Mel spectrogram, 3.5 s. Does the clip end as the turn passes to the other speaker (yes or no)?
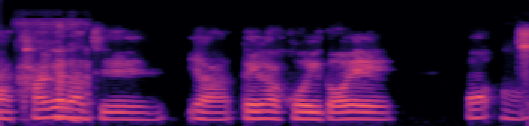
no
